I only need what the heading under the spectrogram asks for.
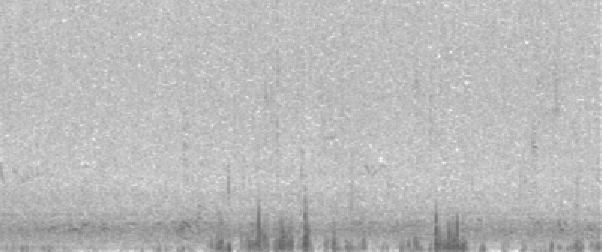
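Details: Geese flying by and coming in to land on the River Dee at Connah's Quay docks on a windy day: a dense chorus of overlapping nasal honks building after two seconds, over steady wind rumble.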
